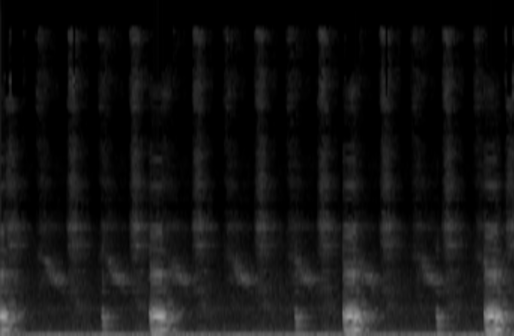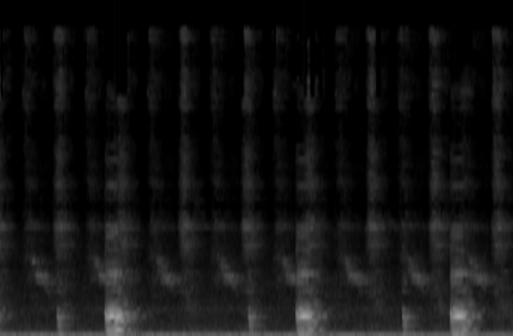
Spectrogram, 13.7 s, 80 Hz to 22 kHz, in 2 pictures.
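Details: Cardiac MRI sequence on a GE 3T scanner with 8-channel cardiac coil, test phantoms rather than a patient: loud repeating mechanical knocking and buzzing bursts about ten a minute over a steady hum; MRI gradient noise.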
